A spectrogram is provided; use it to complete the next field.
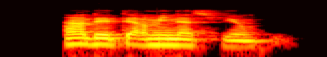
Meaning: indecision, indecisiveness
- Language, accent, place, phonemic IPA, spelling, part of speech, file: French, France, Lyon, /ɛ̃.de.tɛʁ.mi.na.sjɔ̃/, indétermination, noun, LL-Q150 (fra)-indétermination.wav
